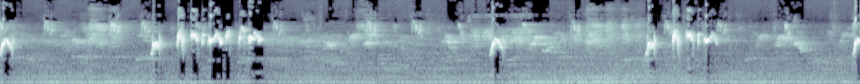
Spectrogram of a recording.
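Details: Red-whiskered bulbul, apparently a kept bird, singing short bright warbled phrases of rich, bubbling whistles in bursts every few seconds, over a faint low steady hum.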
